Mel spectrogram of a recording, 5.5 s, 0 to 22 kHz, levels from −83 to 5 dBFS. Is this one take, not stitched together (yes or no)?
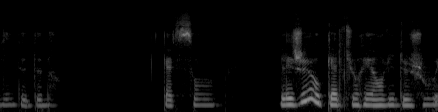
yes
